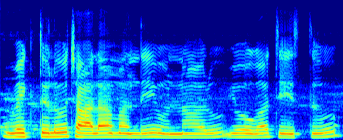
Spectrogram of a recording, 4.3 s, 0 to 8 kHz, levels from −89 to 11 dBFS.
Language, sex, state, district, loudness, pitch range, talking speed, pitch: Telugu, female, Telangana, Mahabubabad, -18 LUFS, 195-220 Hz, 70 wpm, 205 Hz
